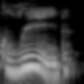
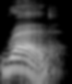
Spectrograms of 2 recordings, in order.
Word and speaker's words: read: It looks like read, but remember, we need to use the past participle of the verb, so it's actually read.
